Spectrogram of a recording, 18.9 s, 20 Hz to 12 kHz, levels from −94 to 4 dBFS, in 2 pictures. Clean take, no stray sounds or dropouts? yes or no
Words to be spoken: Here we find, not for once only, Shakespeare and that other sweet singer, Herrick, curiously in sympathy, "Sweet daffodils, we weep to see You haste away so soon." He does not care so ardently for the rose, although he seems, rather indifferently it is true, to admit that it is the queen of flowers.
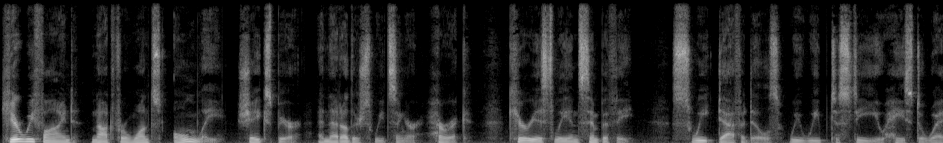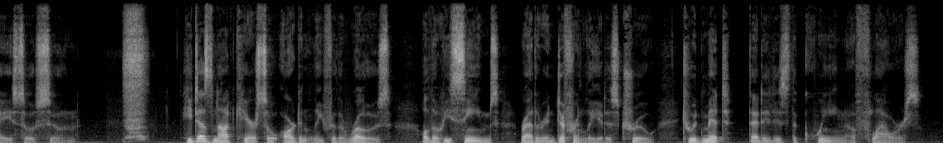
no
